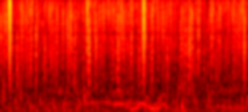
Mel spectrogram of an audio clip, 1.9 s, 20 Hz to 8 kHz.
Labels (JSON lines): {"label": "biophony, cascading saw", "recorder": "SoundTrap 600 or HydroMoth"}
